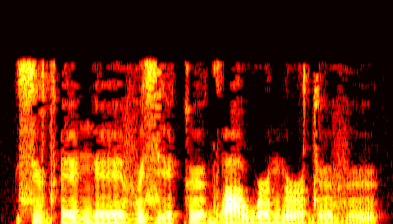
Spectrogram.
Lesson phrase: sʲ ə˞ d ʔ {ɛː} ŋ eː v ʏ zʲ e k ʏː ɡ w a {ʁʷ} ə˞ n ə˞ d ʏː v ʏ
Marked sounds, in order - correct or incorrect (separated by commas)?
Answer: incorrect, incorrect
